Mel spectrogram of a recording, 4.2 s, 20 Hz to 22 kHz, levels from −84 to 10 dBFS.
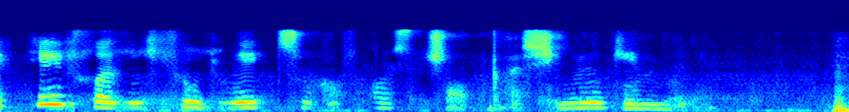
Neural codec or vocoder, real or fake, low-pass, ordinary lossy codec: codec, 16 kHz, 1 kbps, FreqCodec, smaller model; fake; 7.2 kHz; none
